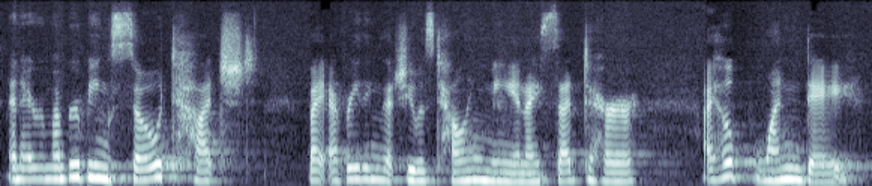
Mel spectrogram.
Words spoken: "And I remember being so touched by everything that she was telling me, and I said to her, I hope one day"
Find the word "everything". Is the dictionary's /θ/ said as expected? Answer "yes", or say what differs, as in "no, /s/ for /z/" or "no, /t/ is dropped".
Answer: yes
